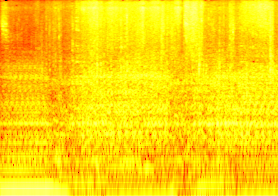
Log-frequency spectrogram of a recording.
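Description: Motorhome's engine and road noise heard inside the cab while driving, a steady drone with a deep rumble that eases about a second in.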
